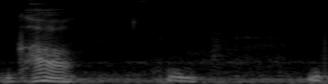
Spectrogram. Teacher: घा है महाप्राण, क्योंकि अल्पप्राण ग होता है और घा महाप्राण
